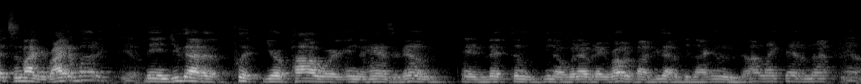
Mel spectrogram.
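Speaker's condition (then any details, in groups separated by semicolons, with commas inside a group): No condition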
